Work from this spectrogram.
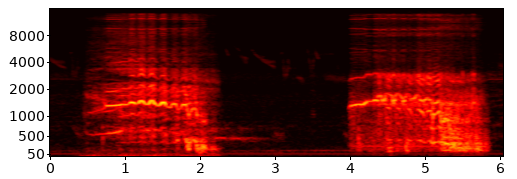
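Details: Horses in a galloping herd neighing: two loud, shaky, quavering whinnies, each about 1.5 to 2 seconds long, the first falling away at the end, separated by near silence.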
